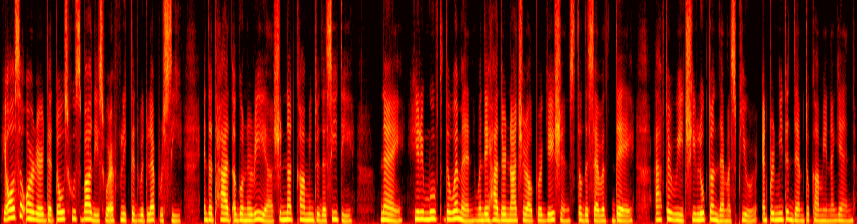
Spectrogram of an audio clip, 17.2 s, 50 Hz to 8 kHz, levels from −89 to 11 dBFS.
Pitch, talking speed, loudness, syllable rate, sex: 215 Hz, 180 wpm, -18 LUFS, 5.2 syllables/s, female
